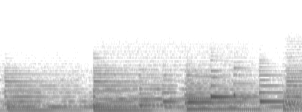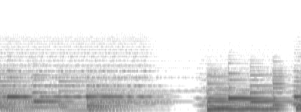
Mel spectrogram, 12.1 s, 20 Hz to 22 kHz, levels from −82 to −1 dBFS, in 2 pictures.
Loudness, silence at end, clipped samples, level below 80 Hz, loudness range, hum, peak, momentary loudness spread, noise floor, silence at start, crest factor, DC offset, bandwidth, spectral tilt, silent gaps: -39 LUFS; 0 s; under 0.1%; -54 dBFS; 5 LU; none; -22 dBFS; 12 LU; -63 dBFS; 0 s; 16 dB; under 0.1%; 10 kHz; -8 dB/octave; none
